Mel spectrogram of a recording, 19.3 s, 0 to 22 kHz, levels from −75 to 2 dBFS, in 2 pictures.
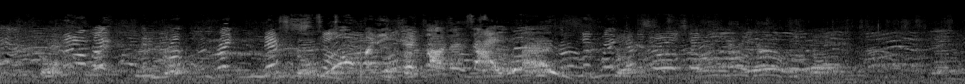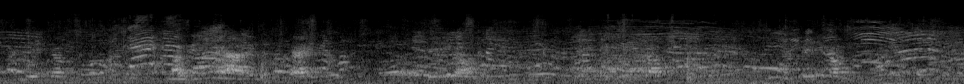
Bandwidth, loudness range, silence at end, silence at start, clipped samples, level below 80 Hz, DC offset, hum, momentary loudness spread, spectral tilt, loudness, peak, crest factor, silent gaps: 11.5 kHz; 11 LU; 0 s; 0 s; under 0.1%; -52 dBFS; under 0.1%; none; 14 LU; -3 dB/octave; -28 LUFS; -8 dBFS; 20 dB; none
